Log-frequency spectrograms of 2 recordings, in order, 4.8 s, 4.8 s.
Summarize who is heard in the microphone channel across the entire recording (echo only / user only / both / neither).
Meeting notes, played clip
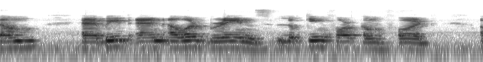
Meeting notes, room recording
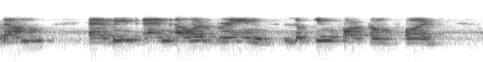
echo only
